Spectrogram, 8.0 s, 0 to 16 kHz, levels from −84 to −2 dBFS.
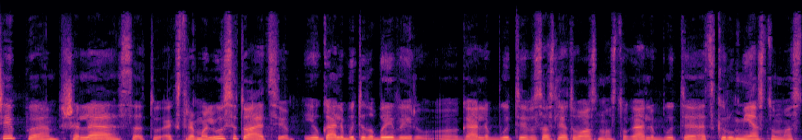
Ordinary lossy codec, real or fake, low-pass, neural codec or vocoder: AAC, 48 kbps; real; 14.4 kHz; none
